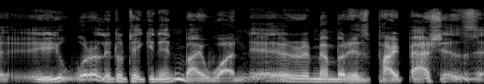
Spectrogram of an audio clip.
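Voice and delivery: put-on high, chuckling sheepish old gentleman; sheepish old man. A narrator's reading. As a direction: confess the pranks a bit bashfully. Old man recounts his pranks.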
